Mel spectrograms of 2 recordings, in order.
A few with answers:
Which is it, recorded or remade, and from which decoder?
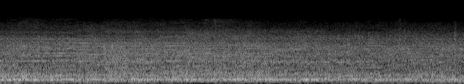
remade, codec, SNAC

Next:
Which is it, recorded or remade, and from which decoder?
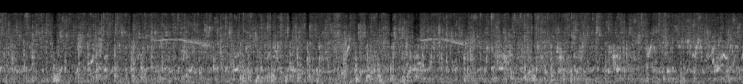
recorded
